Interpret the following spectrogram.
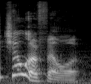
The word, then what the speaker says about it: Cello Fella: take it my dude wait people pronounce that wrong it's clearly cello fella God everyone else has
